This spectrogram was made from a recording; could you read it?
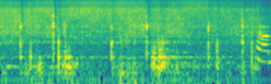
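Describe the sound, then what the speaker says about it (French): Meat, onions and vegetables fry and sizzle in a pan while being stirred, with steady close crackling and repeated scraping strokes of the utensil, no talk. "maintenant que ma viande et mes oignons sont dorés, ben, j'ajoute tous mes légumes"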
